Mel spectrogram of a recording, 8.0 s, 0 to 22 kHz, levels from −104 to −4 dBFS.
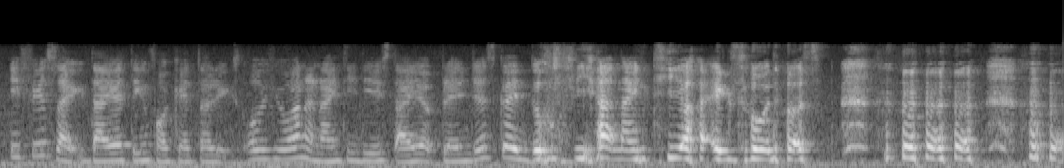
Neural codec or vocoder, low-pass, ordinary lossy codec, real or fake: none; 7.2 kHz; none; real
